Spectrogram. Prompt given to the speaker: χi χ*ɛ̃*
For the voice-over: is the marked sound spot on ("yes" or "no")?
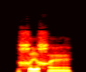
yes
